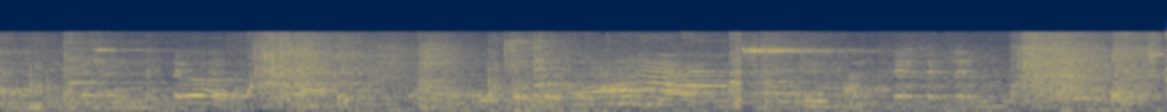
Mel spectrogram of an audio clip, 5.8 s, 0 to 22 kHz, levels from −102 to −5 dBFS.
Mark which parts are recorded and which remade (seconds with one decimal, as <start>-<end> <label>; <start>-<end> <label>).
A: 0.0-1.9 recorded; 1.9-2.4 remade; 2.4-4.4 recorded; 4.4-5.8 remade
